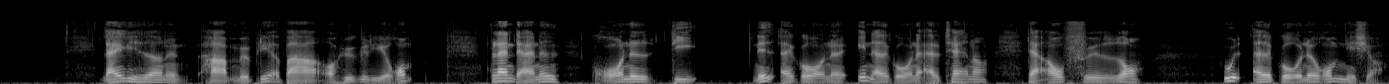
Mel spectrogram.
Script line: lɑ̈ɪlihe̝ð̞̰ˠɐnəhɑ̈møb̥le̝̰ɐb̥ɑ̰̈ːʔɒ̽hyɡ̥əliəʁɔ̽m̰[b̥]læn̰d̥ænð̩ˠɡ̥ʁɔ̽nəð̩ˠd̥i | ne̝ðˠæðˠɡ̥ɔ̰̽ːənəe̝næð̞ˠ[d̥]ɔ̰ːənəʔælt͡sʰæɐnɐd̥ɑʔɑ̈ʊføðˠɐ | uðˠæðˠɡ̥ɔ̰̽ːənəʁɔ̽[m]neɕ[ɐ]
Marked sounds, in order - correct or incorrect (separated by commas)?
correct, incorrect, correct, correct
